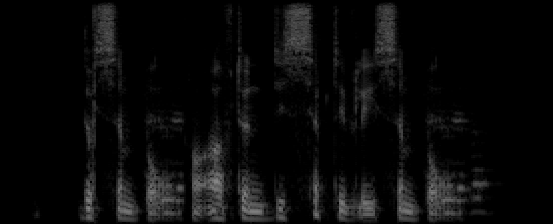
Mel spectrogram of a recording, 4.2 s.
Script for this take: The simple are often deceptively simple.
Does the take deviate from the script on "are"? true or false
false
